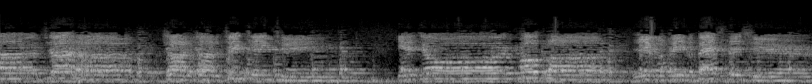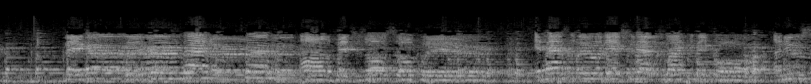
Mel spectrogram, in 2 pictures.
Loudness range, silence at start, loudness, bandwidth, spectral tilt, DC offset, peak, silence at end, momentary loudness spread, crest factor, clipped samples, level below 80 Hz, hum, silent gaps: 3 LU; 0 s; -23 LUFS; 10.5 kHz; -5 dB/octave; under 0.1%; -6 dBFS; 0 s; 8 LU; 18 dB; under 0.1%; -52 dBFS; none; none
